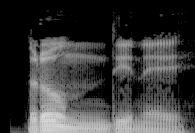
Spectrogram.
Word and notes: rondine: lingua italiana

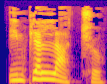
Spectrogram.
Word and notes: impiallacciare: lingua italiana

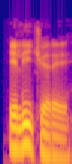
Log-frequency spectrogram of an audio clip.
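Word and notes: elicere: italiano

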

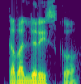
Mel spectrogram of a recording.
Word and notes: cavalleresco: lingua italiana

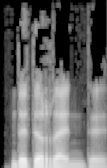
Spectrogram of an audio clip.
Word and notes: deterrente: lingua italiana

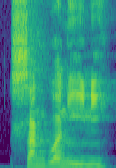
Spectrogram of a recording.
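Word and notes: Sanguanini: italiano

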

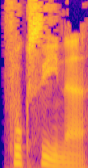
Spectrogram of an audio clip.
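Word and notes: fucsina: italiano

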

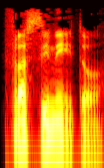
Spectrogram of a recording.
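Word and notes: frassineto: italiano

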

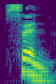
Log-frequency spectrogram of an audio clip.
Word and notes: Senna: S$ nna

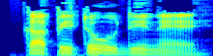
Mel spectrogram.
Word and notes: capitudine: italiana

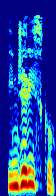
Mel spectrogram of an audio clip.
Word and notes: ingerire: lingua italiana

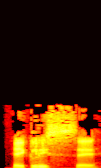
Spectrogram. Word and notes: eclissi: ekl &SS i

